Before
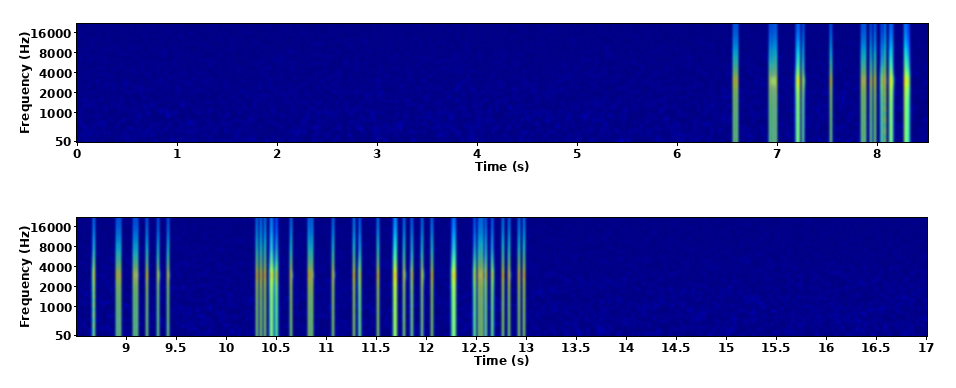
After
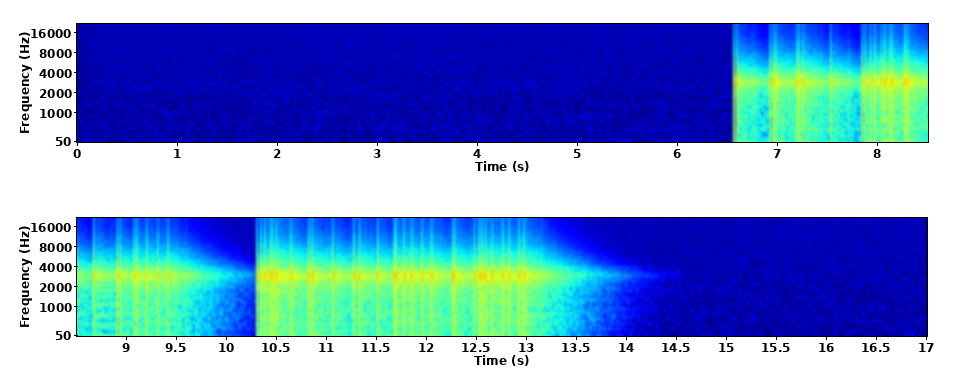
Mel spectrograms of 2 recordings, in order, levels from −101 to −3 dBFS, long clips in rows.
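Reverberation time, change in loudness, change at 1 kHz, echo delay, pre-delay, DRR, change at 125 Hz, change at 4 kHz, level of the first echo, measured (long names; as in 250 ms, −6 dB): 1.7 s, +4.5 dB, +4.5 dB, 181 ms, 23 ms, 3.5 dB, +4.0 dB, +4.5 dB, −15.0 dB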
